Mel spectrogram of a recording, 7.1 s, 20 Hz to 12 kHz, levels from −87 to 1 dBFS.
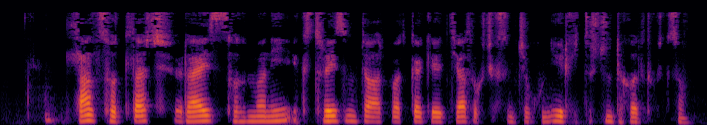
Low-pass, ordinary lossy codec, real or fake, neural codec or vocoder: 10.8 kHz; MP3, 32 kbps; fake; codec, 24 kHz, 0.9 kbps, DualCodec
